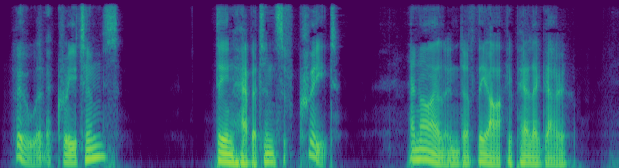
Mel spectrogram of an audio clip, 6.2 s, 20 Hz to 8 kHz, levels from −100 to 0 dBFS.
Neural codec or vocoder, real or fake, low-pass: codec, 16 kHz in and 24 kHz out, 1.1 kbps, FireRedTTS-2 codec; fake; 7.2 kHz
